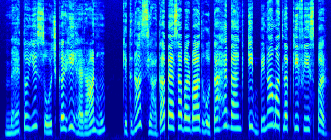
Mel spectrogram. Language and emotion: Hindi, surprised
